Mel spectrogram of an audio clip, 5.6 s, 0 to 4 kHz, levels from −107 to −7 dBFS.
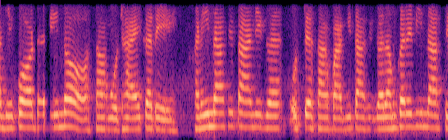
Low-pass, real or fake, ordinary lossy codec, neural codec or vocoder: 3.6 kHz; real; none; none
